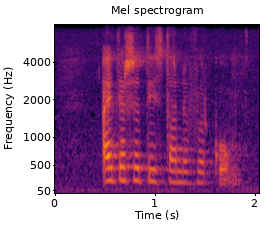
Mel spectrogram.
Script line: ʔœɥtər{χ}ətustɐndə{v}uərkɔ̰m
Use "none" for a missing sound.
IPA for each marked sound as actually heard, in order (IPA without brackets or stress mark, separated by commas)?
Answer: s, f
